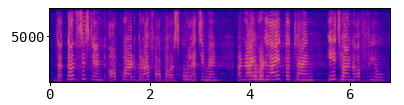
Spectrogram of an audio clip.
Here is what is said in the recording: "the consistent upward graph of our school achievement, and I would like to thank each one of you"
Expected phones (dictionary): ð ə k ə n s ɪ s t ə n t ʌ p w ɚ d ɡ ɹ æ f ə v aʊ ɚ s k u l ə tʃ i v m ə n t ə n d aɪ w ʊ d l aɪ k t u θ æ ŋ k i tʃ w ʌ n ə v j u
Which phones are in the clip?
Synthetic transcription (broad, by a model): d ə k ə n s ɪ s t ə n t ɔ p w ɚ d ɡ ɹ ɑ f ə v aʊ ɚ s k u l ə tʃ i m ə n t ə n d aɪ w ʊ d l aɪ k t u t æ ŋ k i tʃ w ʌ n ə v j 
